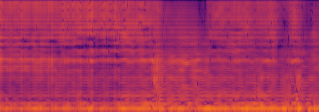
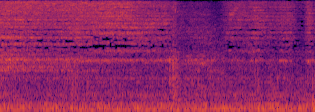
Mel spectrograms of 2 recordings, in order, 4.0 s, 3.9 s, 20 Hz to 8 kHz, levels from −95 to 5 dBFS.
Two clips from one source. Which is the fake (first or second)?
first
